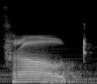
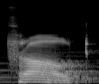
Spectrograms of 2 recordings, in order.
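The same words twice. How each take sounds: No difference in how they are said.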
